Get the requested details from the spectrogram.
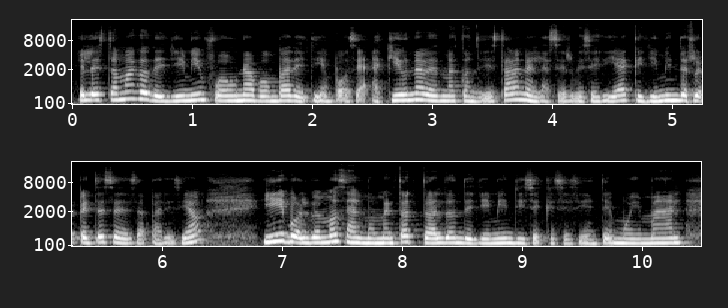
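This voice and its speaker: A woman's voice: on the high side, steady tone, fairly quick, gravelly, warm tone. A woman, casually recapping a show in a chatty, sympathetic way. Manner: chatty, sympathetic, often laughing. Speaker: fan recap commentator.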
